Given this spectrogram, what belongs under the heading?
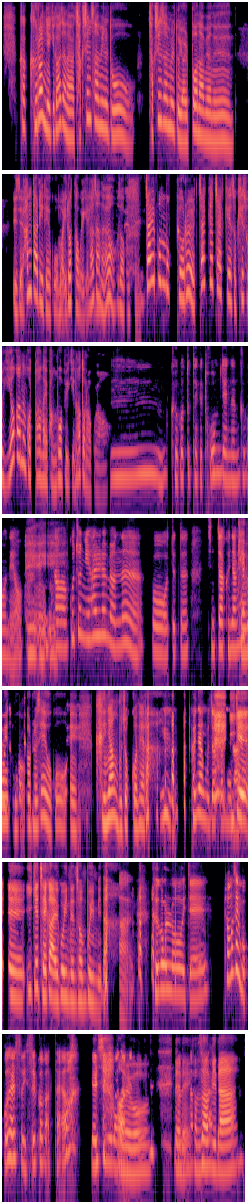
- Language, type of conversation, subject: Korean, podcast, 꾸준히 하는 비결은 뭐예요?
- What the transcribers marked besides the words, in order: other background noise; tapping; laugh; laughing while speaking: "전부입니다"; laugh; laughing while speaking: "같아요"; laugh; other noise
